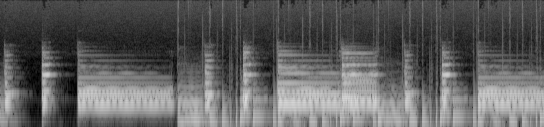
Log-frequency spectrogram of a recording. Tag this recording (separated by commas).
Synthesizer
